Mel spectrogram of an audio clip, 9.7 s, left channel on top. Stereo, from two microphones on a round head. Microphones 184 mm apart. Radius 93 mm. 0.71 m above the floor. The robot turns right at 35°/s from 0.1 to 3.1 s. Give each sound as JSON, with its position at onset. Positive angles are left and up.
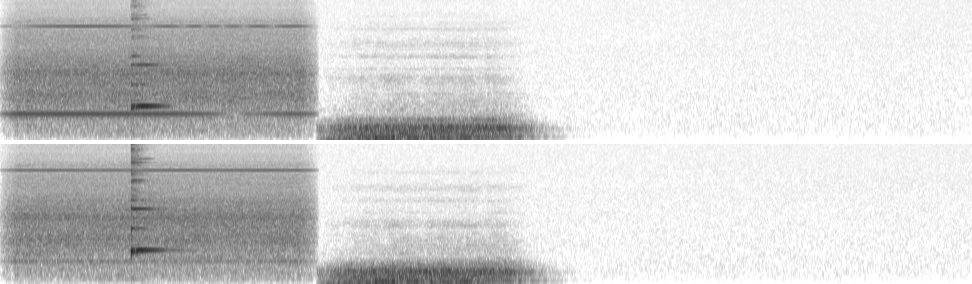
{"t": 1.3, "sound": "a bell", "side_deg": -55, "distance_m": 0.8}
{"t": 3.2, "sound": "snoring", "side_deg": 85, "distance_m": 3.5}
